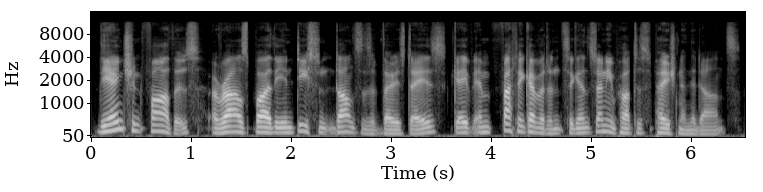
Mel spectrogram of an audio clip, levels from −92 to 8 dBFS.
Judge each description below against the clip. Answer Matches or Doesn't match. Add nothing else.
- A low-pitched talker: Doesn't match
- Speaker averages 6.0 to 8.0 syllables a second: Matches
